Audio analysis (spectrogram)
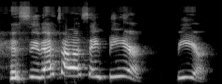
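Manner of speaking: normal talking voice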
